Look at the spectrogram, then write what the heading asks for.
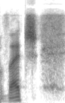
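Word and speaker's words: vāc: Ce mot est une écriture vient du sanskrit, se prononce théoriquement vatch et signifie parole, verbe, donc voilà, ça la petite aparté.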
